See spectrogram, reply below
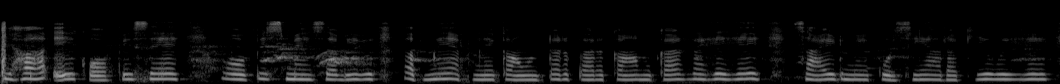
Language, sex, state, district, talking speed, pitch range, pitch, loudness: Hindi, female, Maharashtra, Solapur, 125 wpm, 220-245 Hz, 235 Hz, -37 LUFS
